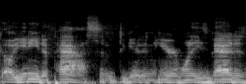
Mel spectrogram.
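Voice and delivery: normal talking voice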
